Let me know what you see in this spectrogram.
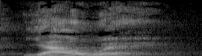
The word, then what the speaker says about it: Yahweh: They've actually put vowels in, A and E, so that you can say Yahweh.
